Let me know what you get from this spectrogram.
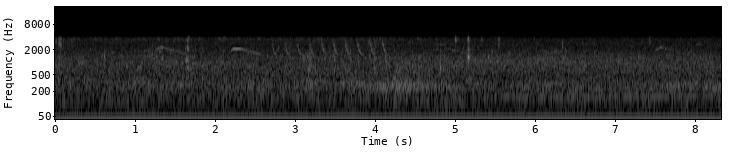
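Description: Quiet outdoor ambience with a few short, arching bird chirps and scattered faint clicks; a low steady hum comes in about halfway through.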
